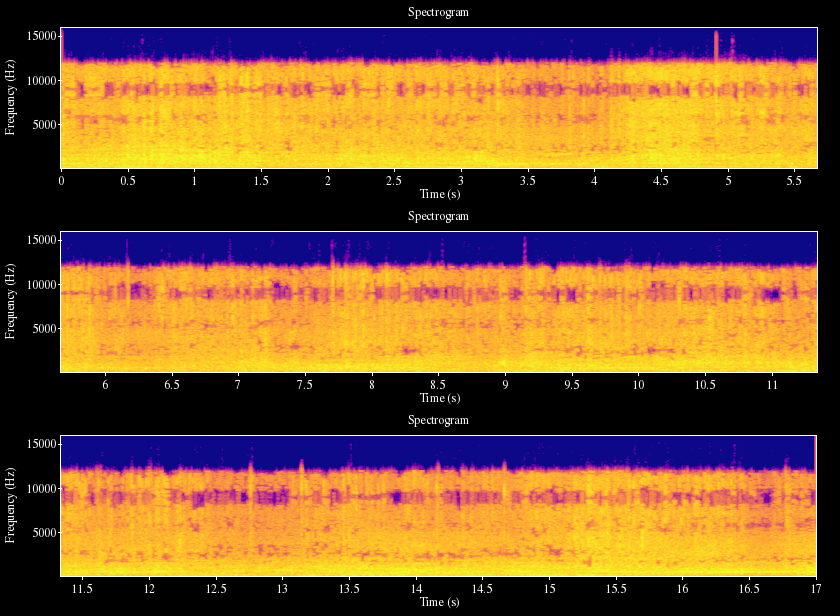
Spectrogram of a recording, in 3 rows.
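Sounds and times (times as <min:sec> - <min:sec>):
vacuum cleaner running: 0:00.0 - 0:17.0.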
